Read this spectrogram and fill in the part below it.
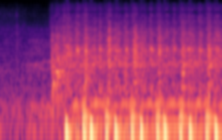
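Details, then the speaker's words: Yamaha NMAX fuel-injected scooter that won't start: starter cranks steadily with even compression pulses about three a second but never catches; fuel pressure reached four bar and fuel lines checked, so not fuel; cause is a faulty spark plug. "ayaw ayaw so hindi fuel ang problema natin mga sir"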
